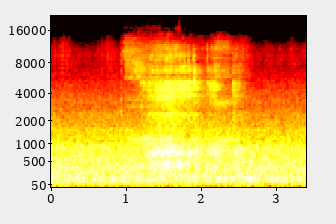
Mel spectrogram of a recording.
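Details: Man snoring so loudly it seems he should wake himself: one loud, rough, rattling snore on a breath, with steady room noise; heavy snoring.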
